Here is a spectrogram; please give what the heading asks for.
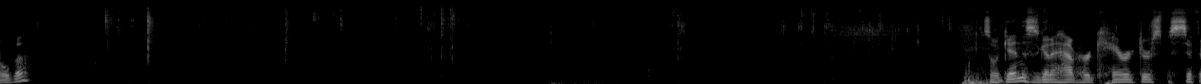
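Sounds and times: plastic shrink wrap crinkling and tearing: 0:00.1 - 0:09.8.

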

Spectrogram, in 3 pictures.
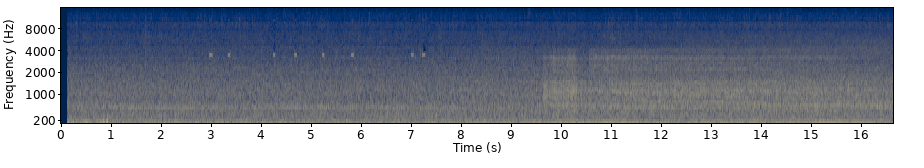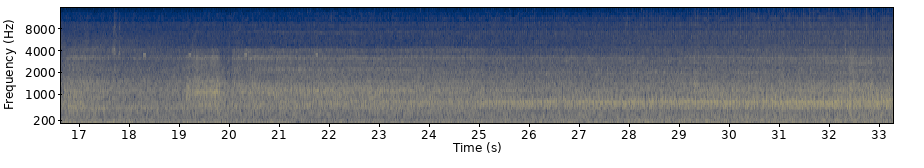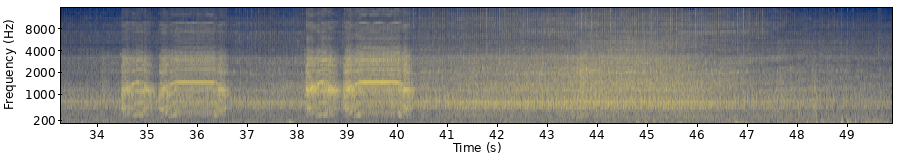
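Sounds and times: railcar engine hum: 0:00.1 - 0:49.9
railcar horn blasts: 0:38.2 - 0:40.3.

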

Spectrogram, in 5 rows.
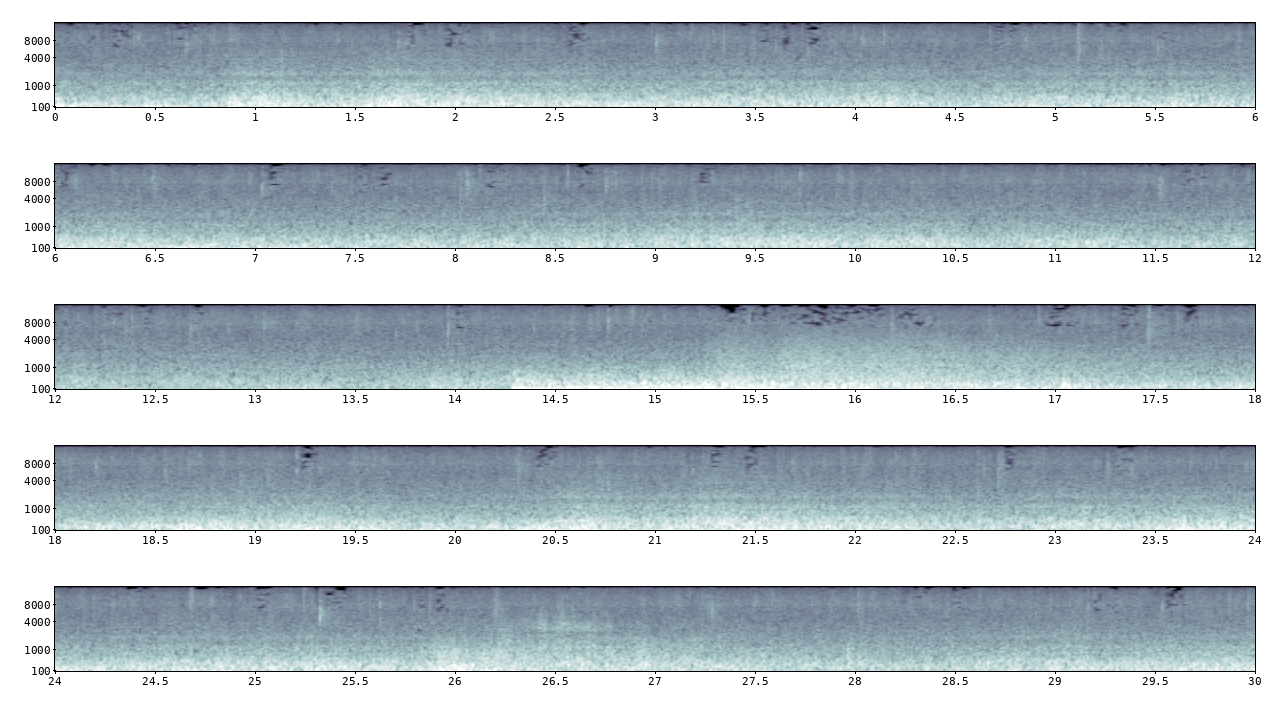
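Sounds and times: rain on window glass: 0:00.0 - 0:30.0
loud low rumble: 0:14.3 - 0:18.2.

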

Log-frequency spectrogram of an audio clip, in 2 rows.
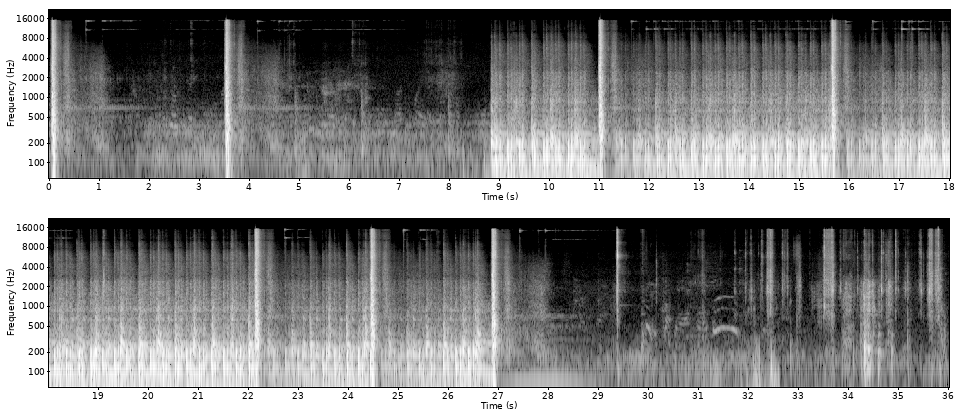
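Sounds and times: rifle shots: 0:00.0 - 0:01.3, 0:03.5 - 0:04.8, 0:08.9 - 0:28.2
drum-heavy music: 0:08.9 - 0:27.9.

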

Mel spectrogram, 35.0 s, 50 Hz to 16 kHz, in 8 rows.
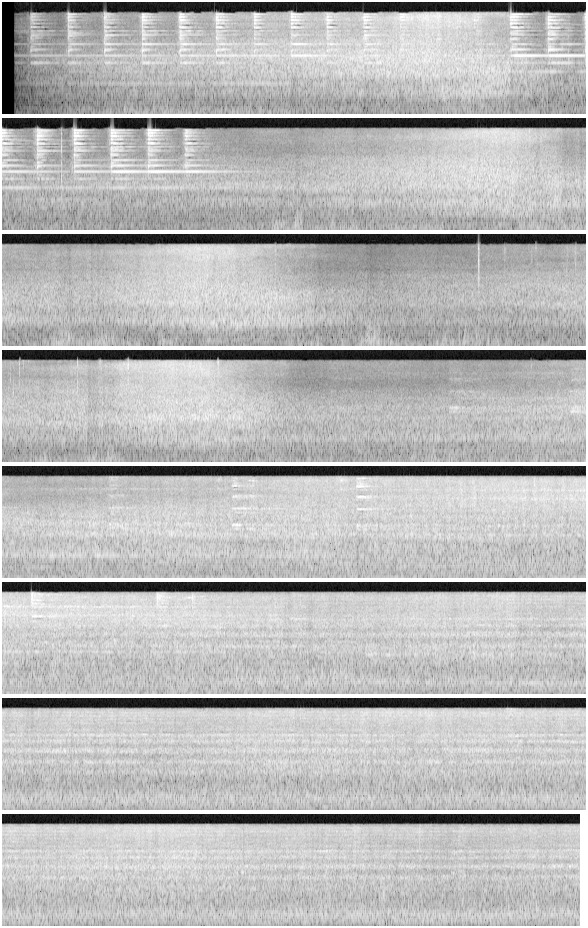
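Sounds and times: railroad crossing bell ringing: 0:00.1 - 0:07.0, 0:15.6 - 0:34.9
train rumbling past: 0:00.1 - 0:34.9
clickety-clack of train wheels: 0:00.2 - 0:06.0, 0:09.5 - 0:11.0, 0:16.4 - 0:34.9.

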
